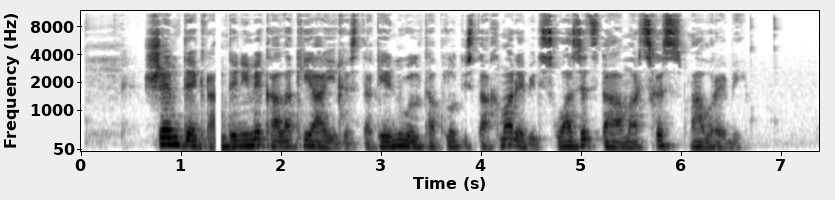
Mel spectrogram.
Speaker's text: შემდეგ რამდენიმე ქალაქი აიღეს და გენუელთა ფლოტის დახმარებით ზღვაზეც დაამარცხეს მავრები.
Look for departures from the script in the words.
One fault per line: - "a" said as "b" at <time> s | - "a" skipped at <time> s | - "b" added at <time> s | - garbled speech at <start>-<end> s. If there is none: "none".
none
